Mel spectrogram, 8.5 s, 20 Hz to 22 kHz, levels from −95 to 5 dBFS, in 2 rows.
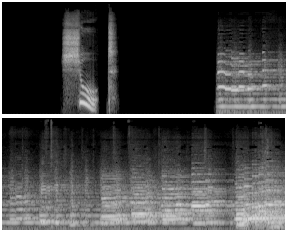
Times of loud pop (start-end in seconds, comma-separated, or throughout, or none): none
